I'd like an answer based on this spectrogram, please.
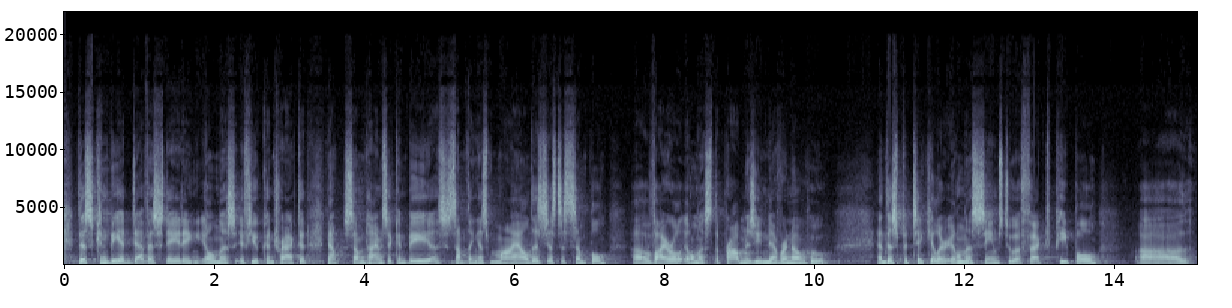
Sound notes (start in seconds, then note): none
